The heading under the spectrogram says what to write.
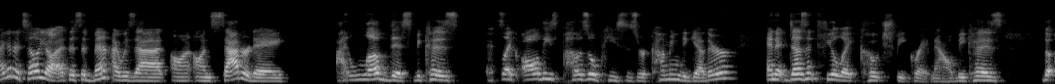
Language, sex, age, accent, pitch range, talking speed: English, female, 30-49, American, 175-235 Hz, 220 wpm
